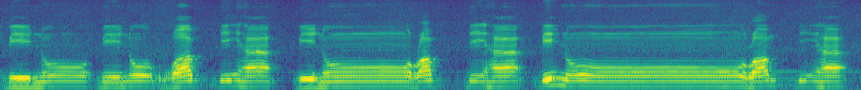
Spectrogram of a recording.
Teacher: binuri rabbiha, idghamul ra fir ra menjadi binu rabbiha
